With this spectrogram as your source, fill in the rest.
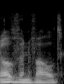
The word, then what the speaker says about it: Ulvenwald: Many fear the Ulvenwald, but these woods bear a peculiar beauty. At least I said Ulvenwald correctly.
